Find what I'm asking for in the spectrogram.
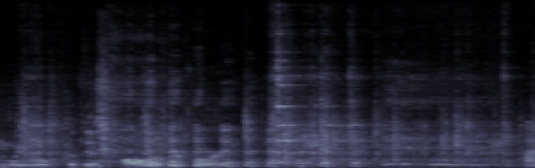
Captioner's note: laughing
